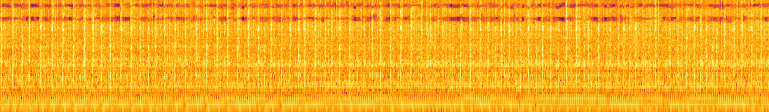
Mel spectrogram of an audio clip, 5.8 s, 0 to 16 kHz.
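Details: Ryobi CS30 two-stroke string trimmer, HiPA aftermarket carburetor weeks after install, slightly readjusted after settling in, ethanol fuel sitting in it: steady even burbling idle, no hunting or misfire; holding up. Normal idle.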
